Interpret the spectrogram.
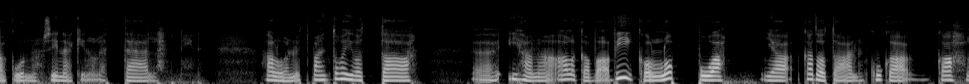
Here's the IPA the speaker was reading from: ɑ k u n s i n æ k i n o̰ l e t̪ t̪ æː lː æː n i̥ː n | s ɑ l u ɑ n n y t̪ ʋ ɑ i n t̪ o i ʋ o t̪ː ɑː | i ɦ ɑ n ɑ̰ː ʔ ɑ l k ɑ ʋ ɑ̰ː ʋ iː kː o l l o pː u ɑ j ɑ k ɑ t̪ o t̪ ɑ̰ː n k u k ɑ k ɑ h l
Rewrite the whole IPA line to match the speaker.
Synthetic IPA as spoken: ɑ k u n s i n æ k i n o̰ l e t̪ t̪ æː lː æ n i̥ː n | h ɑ l u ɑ n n y t̪ ʋ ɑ i n t̪ o i ʋ o t̪ː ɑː | i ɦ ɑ n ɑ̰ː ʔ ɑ l k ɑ ʋ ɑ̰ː ʋ iː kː o l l o pː u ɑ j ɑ k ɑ t̪ o t̪ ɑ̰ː n k u k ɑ k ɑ h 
